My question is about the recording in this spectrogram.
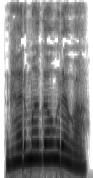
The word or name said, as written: ಧರ್ಮಗೌರವ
